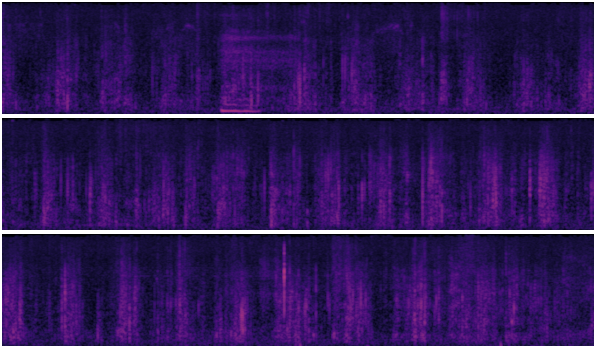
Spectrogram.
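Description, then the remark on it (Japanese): Steady footsteps walking at an even pace on a loop around a shrine for over twenty seconds, each step a soft crunching tap, with no talking. “後ろからもしっかりと眺めることができますぐるっとせっかくなんで一周してみましょうか小さい祠がいくつかありますね右側に並んでおります”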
